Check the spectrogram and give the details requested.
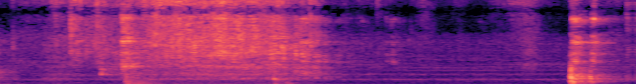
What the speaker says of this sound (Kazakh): Жарайды, су қойайық.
